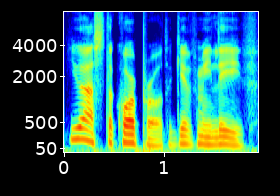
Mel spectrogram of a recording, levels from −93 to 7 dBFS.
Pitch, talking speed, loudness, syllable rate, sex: 125 Hz, 245 wpm, -18 LUFS, 5.8 syllables/s, male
